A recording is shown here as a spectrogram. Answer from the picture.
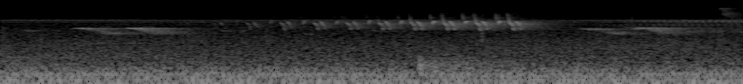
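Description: Faint outdoor ambience with a low steady rumble and birds singing: a short buzzy call about a second in and again near six seconds, and a quick run of high chirping notes between about two and a half and five seconds in.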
